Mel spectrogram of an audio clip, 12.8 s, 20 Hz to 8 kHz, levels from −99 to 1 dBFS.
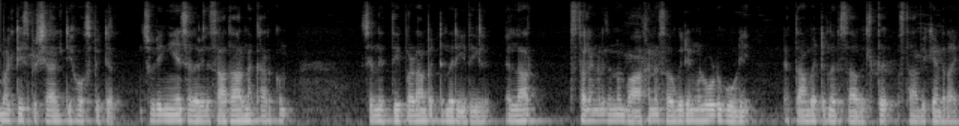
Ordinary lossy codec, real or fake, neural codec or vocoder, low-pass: none; real; none; none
